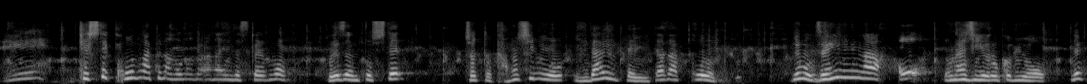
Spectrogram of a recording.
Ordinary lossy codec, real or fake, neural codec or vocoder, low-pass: none; fake; codec, 16 kHz, 2 kbps, FreqCodec, smaller model; none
